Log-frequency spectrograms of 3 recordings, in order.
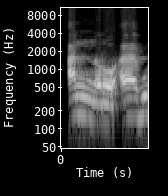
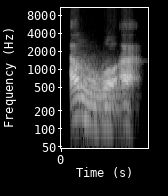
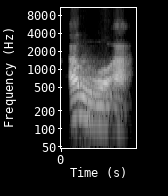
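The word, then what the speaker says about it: أن رآه: Maka cara membacanya walaupun ada nun tidak boleh an ro'ahu, tidak boleh, tapi harus ar-ro'a, ar-ro'a.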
